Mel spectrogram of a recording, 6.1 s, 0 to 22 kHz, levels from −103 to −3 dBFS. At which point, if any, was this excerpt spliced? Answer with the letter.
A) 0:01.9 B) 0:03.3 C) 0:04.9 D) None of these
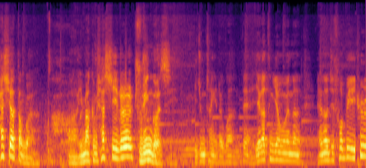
B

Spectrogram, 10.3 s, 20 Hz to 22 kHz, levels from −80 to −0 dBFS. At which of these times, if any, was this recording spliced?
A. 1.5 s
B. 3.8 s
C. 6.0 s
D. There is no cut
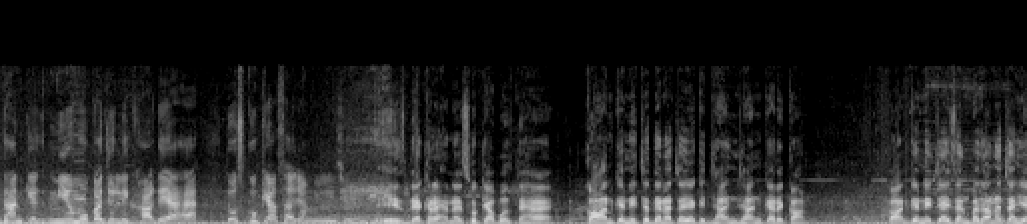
D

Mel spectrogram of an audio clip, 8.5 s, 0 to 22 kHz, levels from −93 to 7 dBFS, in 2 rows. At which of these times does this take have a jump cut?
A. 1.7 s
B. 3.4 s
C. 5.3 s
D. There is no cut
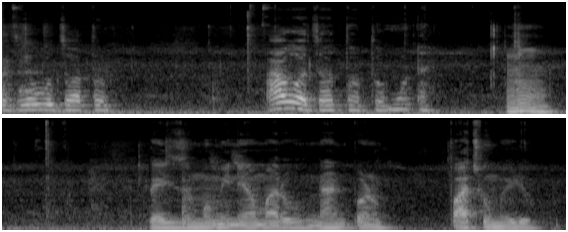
C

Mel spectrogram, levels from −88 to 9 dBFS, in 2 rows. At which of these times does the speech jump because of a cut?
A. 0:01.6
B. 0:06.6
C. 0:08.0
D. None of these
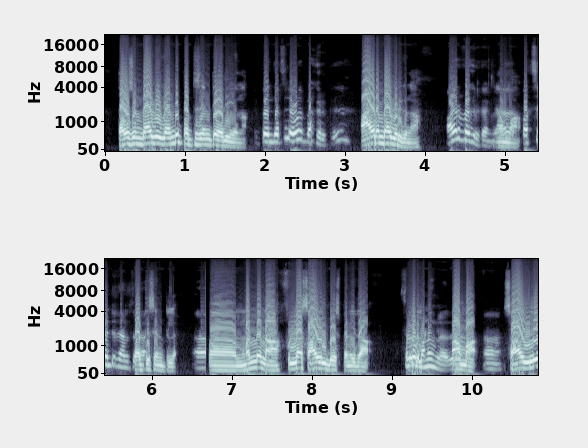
B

